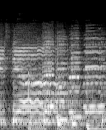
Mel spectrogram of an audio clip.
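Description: Instrumental passage of a norteño song: accordion playing the melody over a bass line that steps about twice a second.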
